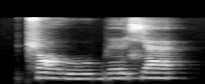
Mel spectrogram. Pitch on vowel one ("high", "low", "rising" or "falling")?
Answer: high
